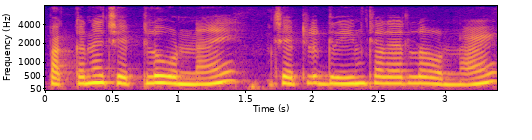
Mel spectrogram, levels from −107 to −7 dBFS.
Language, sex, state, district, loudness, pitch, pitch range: Telugu, female, Telangana, Hyderabad, -15 LUFS, 235 Hz, 225-245 Hz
